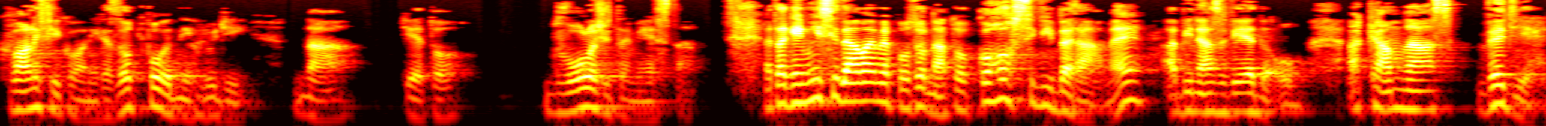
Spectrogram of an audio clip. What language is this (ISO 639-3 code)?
slk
